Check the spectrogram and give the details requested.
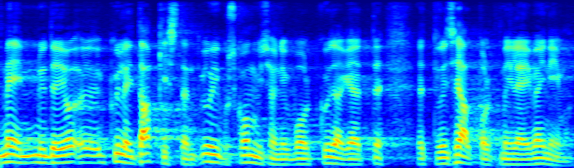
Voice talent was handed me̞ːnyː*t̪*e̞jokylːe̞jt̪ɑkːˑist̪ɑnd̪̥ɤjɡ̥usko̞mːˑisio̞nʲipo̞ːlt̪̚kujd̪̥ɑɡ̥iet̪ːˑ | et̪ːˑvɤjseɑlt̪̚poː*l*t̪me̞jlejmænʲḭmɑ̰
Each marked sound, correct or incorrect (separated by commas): incorrect, correct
